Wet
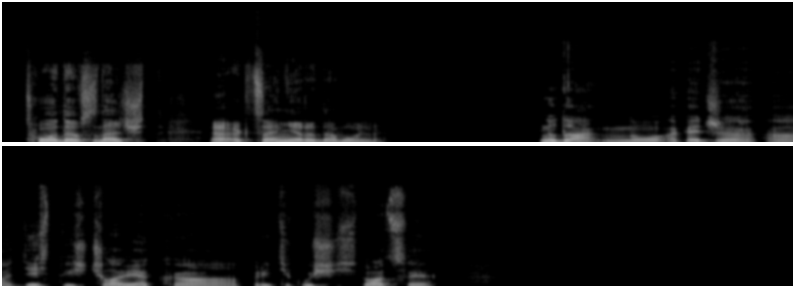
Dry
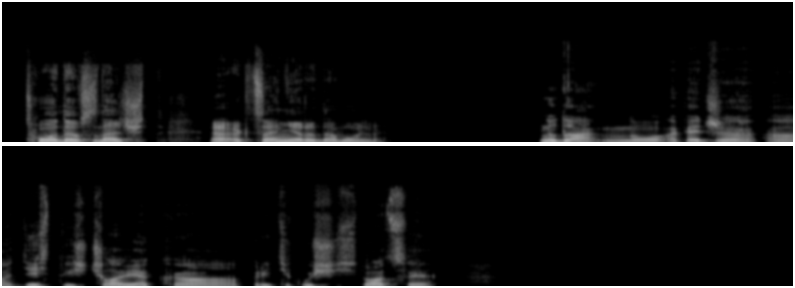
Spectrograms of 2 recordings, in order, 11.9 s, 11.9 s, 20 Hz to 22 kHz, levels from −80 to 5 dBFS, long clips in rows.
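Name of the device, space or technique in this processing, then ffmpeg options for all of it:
exciter from parts: -filter_complex "[0:a]asplit=2[s0][s1];[s1]highpass=f=2100:w=0.5412,highpass=f=2100:w=1.3066,asoftclip=type=tanh:threshold=0.0299,highpass=3200,volume=0.237[s2];[s0][s2]amix=inputs=2:normalize=0,volume=0.708"

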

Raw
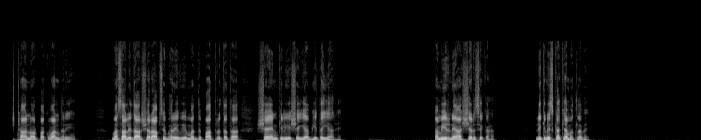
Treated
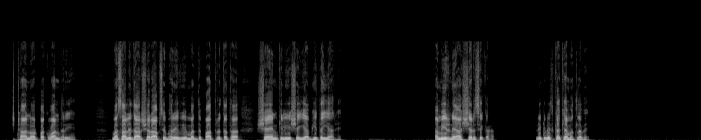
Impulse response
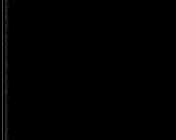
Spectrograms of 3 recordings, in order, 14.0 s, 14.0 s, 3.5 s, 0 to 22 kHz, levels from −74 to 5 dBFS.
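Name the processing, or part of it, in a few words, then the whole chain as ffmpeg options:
one-band saturation: -filter_complex "[0:a]acrossover=split=230|3400[s0][s1][s2];[s1]asoftclip=type=tanh:threshold=0.119[s3];[s0][s3][s2]amix=inputs=3:normalize=0,asettb=1/sr,asplit=3[s4][s5][s6];[s4]atrim=end=9.754[s7];[s5]atrim=start=9.75:end=11.11,asetpts=PTS-STARTPTS,afade=t=in:d=0.004:c=qsin,afade=t=out:st=1.356:d=0.004:c=qsin,acrossover=split=160 2000:gain=0.126 1 0.0891[s8][s9][s10];[s8][s9][s10]amix=inputs=3:normalize=0[s11];[s6]atrim=start=11.106[s12];[s7][s11]acrossfade=d=0.004:c1=hsin:c2=qsin[s13];[s13][s12]acrossfade=d=0.004:c1=qsin:c2=hsin,volume=1.19"

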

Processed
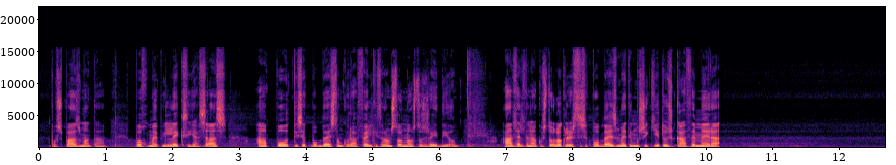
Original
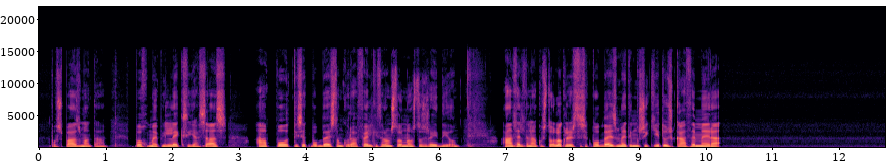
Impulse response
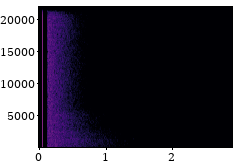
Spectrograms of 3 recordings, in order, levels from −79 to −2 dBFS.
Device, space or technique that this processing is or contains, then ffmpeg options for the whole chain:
ducked reverb: -filter_complex "[0:a]asplit=3[s0][s1][s2];[1:a]atrim=start_sample=2205[s3];[s1][s3]afir=irnorm=-1:irlink=0[s4];[s2]apad=whole_len=560201[s5];[s4][s5]sidechaincompress=threshold=0.0158:ratio=20:attack=12:release=807,volume=0.316[s6];[s0][s6]amix=inputs=2:normalize=0"

